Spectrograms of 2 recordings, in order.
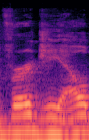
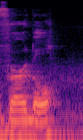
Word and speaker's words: virgl: I know it's pronounced VirGL, but I love saying Virgil.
